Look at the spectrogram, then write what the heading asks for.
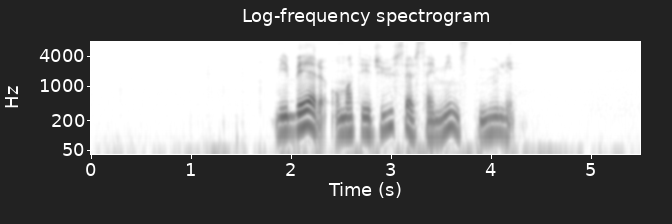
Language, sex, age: Norwegian, male, 28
